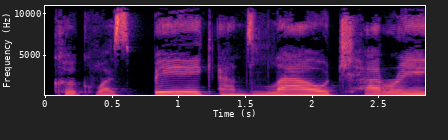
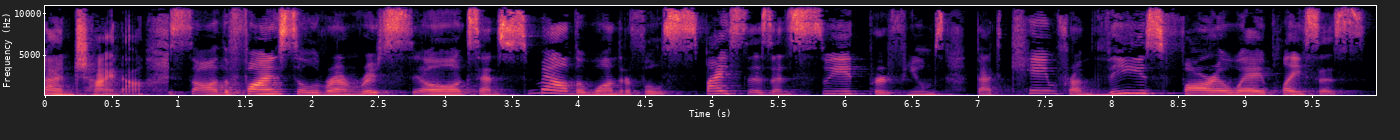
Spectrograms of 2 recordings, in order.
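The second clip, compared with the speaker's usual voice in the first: plain reading voice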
